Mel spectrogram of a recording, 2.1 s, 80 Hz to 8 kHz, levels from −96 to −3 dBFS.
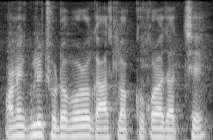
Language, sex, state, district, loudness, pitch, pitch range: Bengali, male, West Bengal, Alipurduar, -14 LUFS, 135 Hz, 130-145 Hz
